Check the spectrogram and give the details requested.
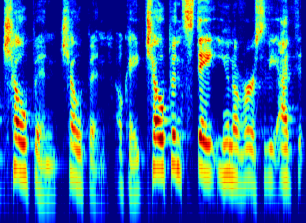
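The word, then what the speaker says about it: Coppin: Chopin.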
